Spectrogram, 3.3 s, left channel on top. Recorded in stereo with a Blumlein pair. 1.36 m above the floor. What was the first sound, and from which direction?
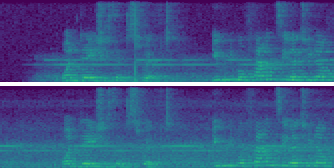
A woman speaking, 5° right.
